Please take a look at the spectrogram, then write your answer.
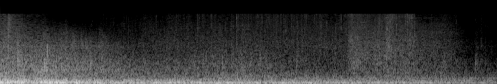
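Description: A Confringo fire spell blasts in Hogwarts Legacy, a loud, rumbling explosion with a sharp onset that rolls into a long, dense roar, slowly fading over several seconds with no talking.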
